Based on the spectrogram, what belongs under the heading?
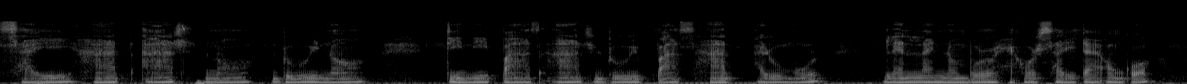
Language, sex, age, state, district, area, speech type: Assamese, male, 60+, Assam, Dhemaji, rural, read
